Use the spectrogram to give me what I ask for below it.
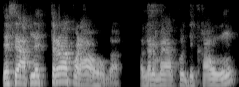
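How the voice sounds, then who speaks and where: A man teaching an online class, patiently repeating words slowly to drill pronunciation. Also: medium pitch, sing-song. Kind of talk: online class on Hindi spelling. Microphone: video call. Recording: dull lo-fi video call audio.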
